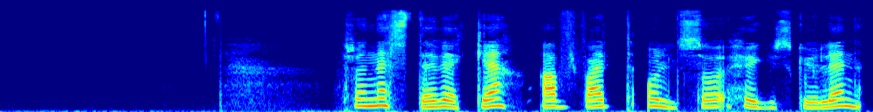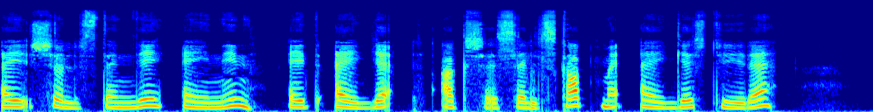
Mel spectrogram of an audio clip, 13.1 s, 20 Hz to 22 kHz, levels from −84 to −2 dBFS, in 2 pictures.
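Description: Throughout, sibilants sound gritty and metallic, with nothing above 14.9 kHz, likely from HE-AAC compression at about 24 kbps, whose replicated treble misaligns harmonics.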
